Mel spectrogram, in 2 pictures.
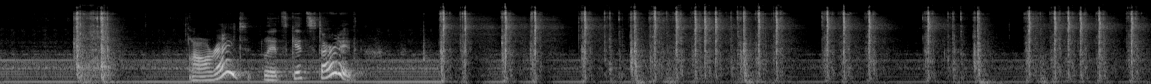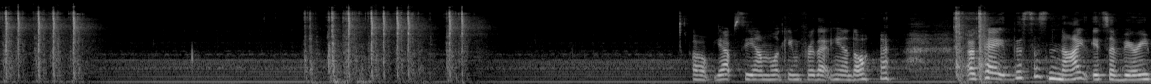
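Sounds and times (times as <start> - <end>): typewriter motor humming: 0.7 - 2.0, 4.3 - 12.6, 14.4 - 16.6, 21.0 - 21.7
typewriter type-bar strikes: 0.8 - 1.3, 4.4 - 12.5, 14.6 - 16.4, 21.1 - 21.6.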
